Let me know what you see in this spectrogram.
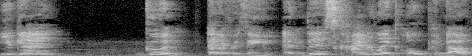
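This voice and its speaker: Audible room echo surrounds a woman whose high-pitched voice keeps a fairly even intonation. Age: 20s. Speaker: actress. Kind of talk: self-presentation.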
